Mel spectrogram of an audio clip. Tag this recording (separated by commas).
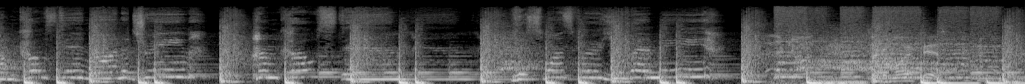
Speech, Music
